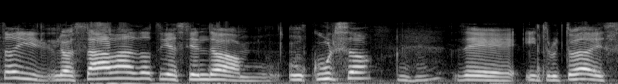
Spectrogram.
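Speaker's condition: Down syndrome; adult aged 32

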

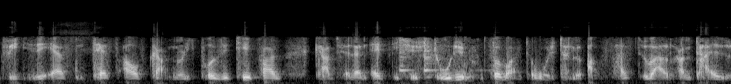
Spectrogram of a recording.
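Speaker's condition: Laryngeal cancer; five nodules surgically removed from larynx, larynx can be preserved, no metastases found; hoarse voice, sounds like having a cold

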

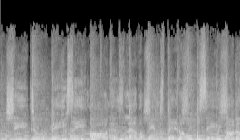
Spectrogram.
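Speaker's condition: No condition

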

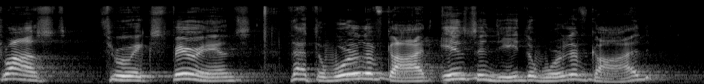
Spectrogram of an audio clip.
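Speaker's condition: ALS; talking funny

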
